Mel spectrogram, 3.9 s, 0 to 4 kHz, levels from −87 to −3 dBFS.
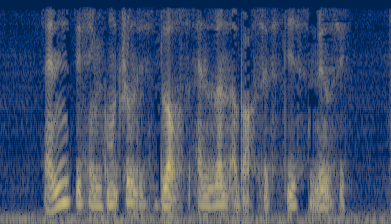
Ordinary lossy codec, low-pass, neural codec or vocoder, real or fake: AAC, 16 kbps; 3.6 kHz; autoencoder, 22.05 kHz, a latent of 192 numbers a frame, VITS, trained on many speakers; fake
